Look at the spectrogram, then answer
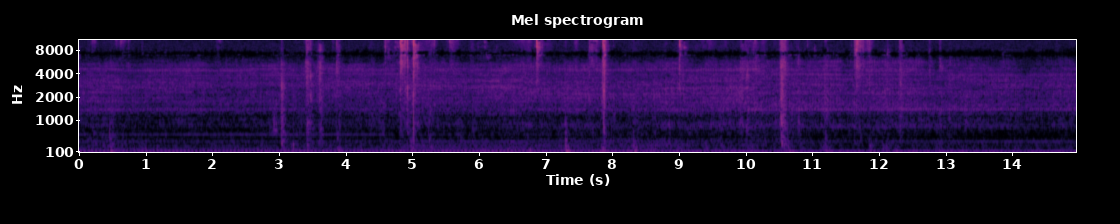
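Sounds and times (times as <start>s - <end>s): steady low hum: 0.0s - 14.9s.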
